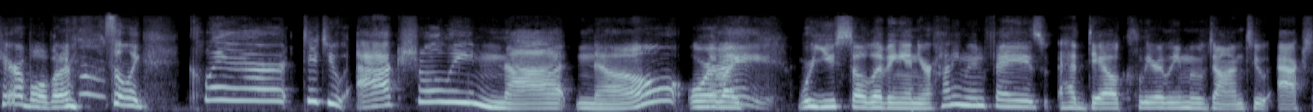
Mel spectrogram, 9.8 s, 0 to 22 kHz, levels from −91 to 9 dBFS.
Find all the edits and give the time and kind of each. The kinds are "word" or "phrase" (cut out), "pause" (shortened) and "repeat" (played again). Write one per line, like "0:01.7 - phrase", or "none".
none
